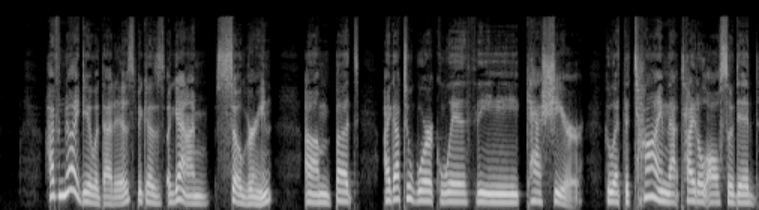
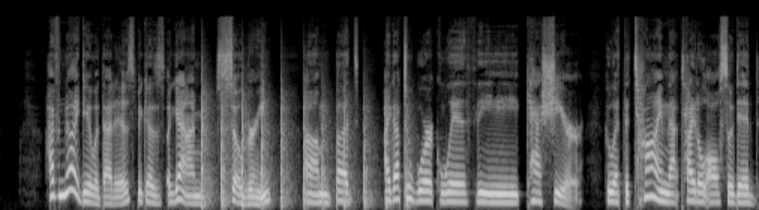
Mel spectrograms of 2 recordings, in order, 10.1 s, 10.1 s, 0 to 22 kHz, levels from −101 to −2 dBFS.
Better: first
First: none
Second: door banging; noticeable; from 2.5 to 5.5 s; peak 2 dB below the speech

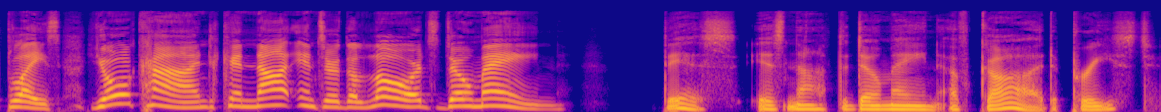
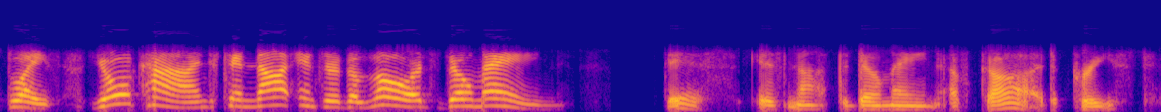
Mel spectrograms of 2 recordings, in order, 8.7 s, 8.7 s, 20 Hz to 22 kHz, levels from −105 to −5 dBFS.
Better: first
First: none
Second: phone-call audio; poor line; nothing above 3 kHz

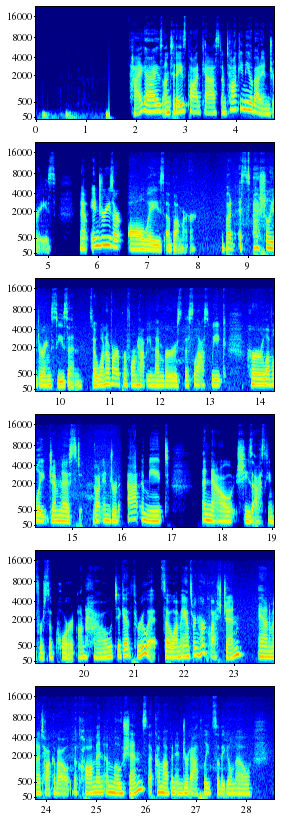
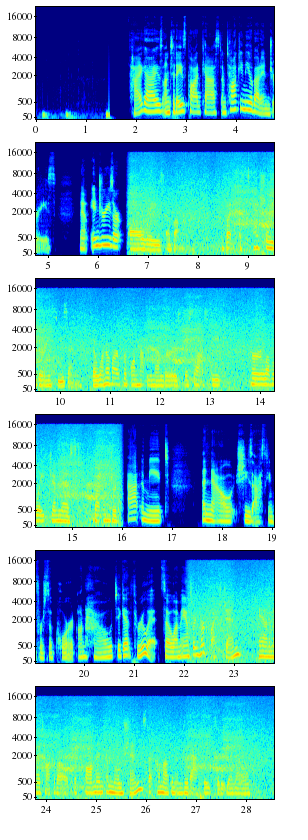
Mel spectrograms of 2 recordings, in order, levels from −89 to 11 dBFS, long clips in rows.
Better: first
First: hiss; faint; from 6.5 to 16 s and from 22 s on; 30 dB below the speech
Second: hiss; loud; from 6.5 to 16 s and from 22 s on; 1 dB below the speech

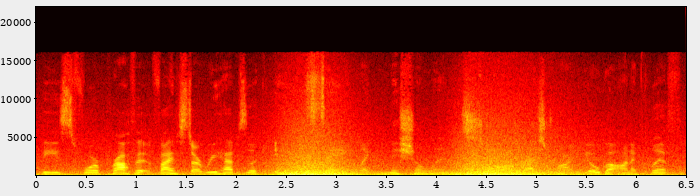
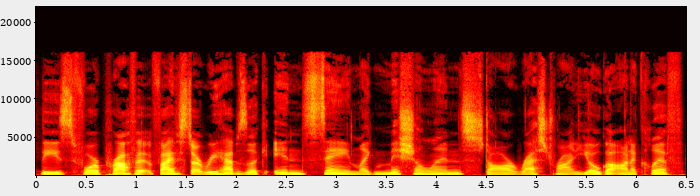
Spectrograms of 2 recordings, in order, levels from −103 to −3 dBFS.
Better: second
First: wind noise on the microphone; heavy; 1 dB below the speech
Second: none

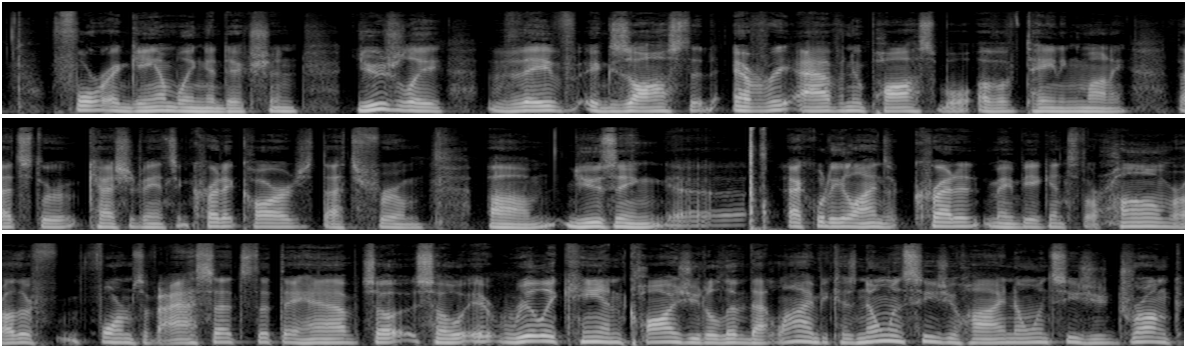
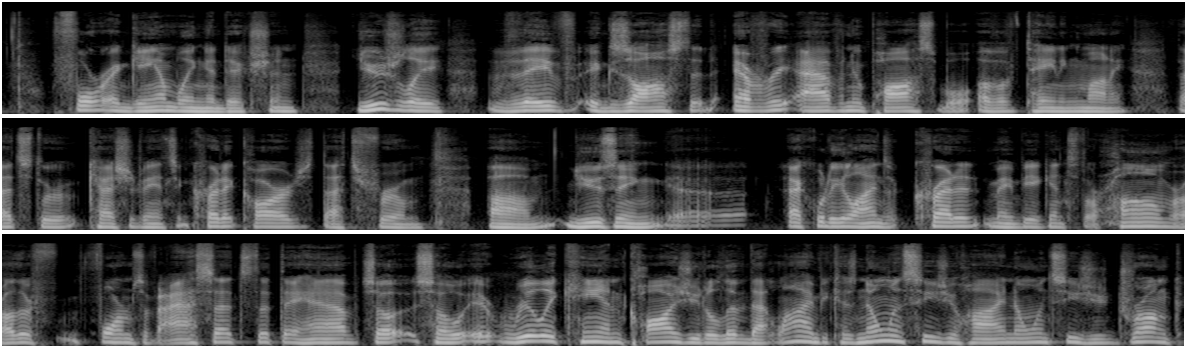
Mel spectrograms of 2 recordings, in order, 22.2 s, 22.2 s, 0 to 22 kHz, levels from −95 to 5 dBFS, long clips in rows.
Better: second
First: keyboard typing; noticeable; at 12 s; peak 4 dB below the speech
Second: none

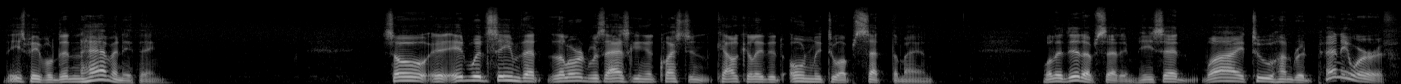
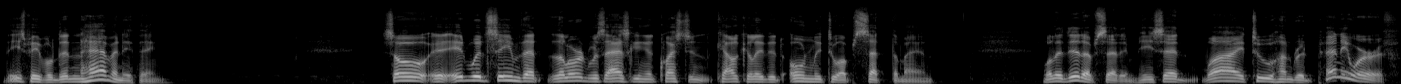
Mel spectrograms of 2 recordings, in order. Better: second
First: hiss; faint; throughout; 25 dB below the speech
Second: none

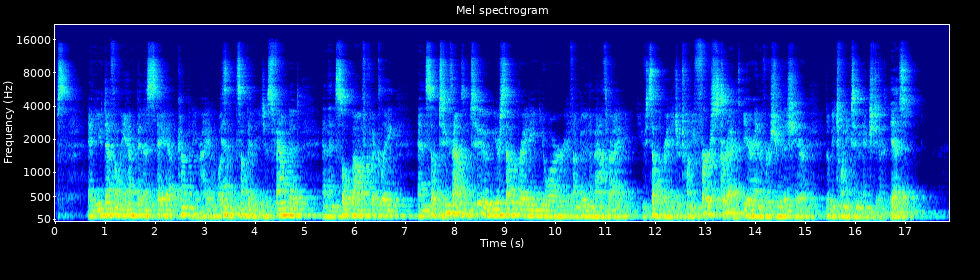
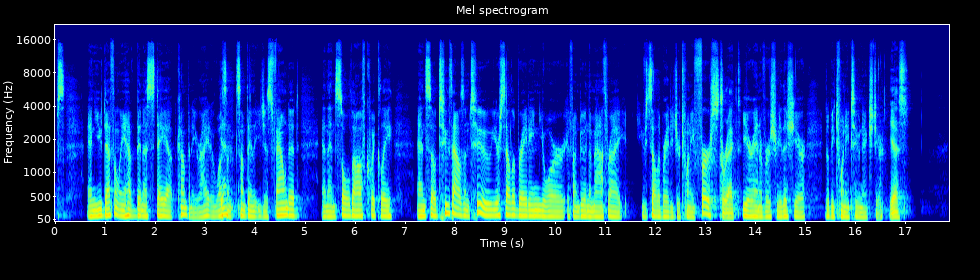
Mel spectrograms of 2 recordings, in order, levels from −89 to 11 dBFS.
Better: second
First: off-mic speech; far // room echo; noticeable; dies away in 0.9 s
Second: none

